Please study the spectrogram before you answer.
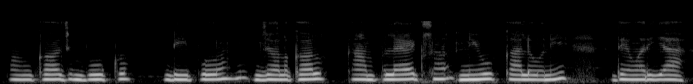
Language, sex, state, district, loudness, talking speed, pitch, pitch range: Bhojpuri, female, Uttar Pradesh, Deoria, -23 LUFS, 70 wpm, 225 Hz, 220-235 Hz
